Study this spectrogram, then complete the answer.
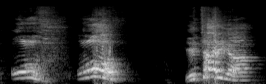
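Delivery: loud, high pained groans of despair; Of! cried out loud and high; anguished groan. Real, not acted. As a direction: groan out in real frustration. Player loss reaction.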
